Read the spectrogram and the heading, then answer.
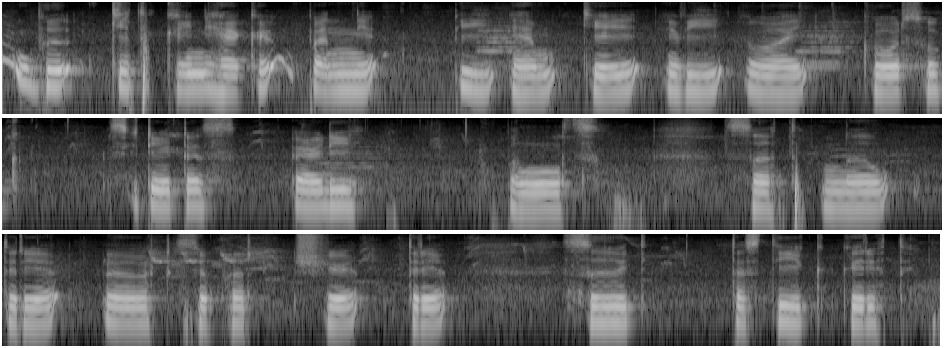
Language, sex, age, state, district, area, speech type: Kashmiri, male, 30-45, Jammu and Kashmir, Bandipora, rural, read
